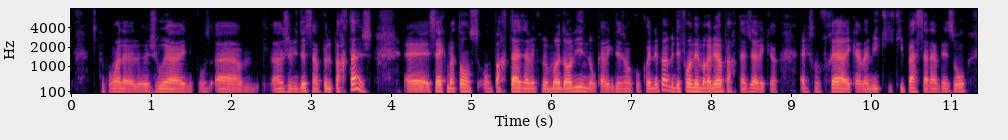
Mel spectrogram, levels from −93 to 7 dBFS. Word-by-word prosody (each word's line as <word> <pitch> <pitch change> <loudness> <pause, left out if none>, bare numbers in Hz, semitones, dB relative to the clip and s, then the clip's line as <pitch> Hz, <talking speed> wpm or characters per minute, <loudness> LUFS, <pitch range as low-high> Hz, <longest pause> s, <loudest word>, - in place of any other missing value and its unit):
parce - - -30
que - - -15
pour 105 - -8
moi 115 - +2
le 95 -1 0
le 95 0 -3
jouer 110 +2 0
à 100 -1 +2
une 95 0 -6
conso 105 +2 -14
à, 95 -2 0
mmh, 90 0 -14 0.2
à - - -4
un 105 - -1
jeu 105 0 -5
vidéo, 120 +5 +1
c'est 115 - -6
un 100 - -1
peu 110 - -1
le 105 - -1
partage. 145 - +2 0.4
Heu, 95 0 +3
c'est 120 - +1
vrai 120 - +2
que, 120 - -6
maintenant, 115 +3 +2
on - - +1
s - - -14
on 115 -2 -8
partage 115 +1 +3
avec 105 0 0
le 110 - 0
mode 110 +1 +3
en 110 - +6
ligne, 130 0 +2
donc 100 -3 -5
avec 95 0 -2
des 100 - -4
gens 105 0 -5
qu'on 95 0 -14
connaît 110 +3 -1
pas, 175 - +3
mais, 125 - -4
des 120 - +1
fois, 135 +2 +4
on - - +1
aimerait 115 -2 +4
bien 125 +2 +5
partager 110 -1 -5
avec, 100 -3 -3
heu, 95 - -7 0.3
avec 100 - -7
son 100 0 -11
frère, 115 +4 +3
avec 100 -2 +1
un 95 - -3
ami 105 +1 -2
qui - - -23
qui - - -10
passe 115 -2 -1
à 105 - +2
la 105 -1 -1
maison 115 +6 -3
105 Hz, 335 wpm, -23 LUFS, 100-115 Hz, 0.4 s, en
